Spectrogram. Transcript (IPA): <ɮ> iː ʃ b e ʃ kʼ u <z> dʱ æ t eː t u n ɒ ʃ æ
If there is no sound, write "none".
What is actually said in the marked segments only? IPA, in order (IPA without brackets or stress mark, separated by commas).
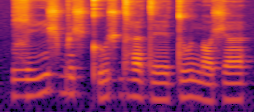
ɮ, ʃ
